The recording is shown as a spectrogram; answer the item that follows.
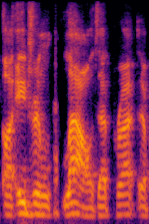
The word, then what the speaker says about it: Adrienne Lau: And I'm like, Adrienne Lau. Is that did I pronounce it right?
